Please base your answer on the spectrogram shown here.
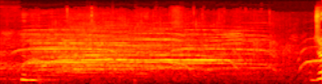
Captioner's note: audience cheers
